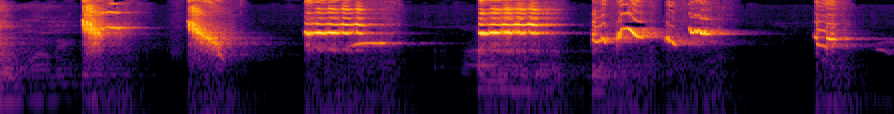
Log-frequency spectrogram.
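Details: Female white-rumped shama calling to stimulate a male: short sharp chirps and a few harsh notes, then clear whistled phrases with rising and falling slurs, separated by brief silences.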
